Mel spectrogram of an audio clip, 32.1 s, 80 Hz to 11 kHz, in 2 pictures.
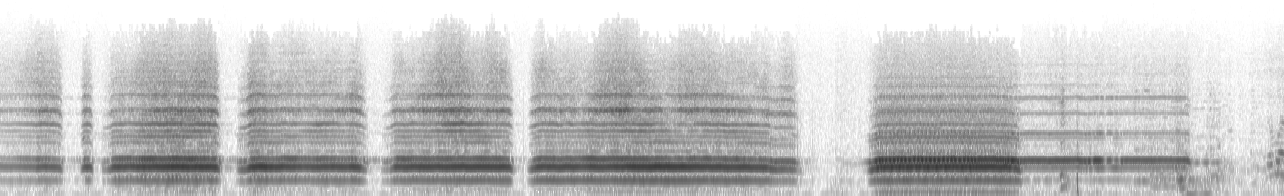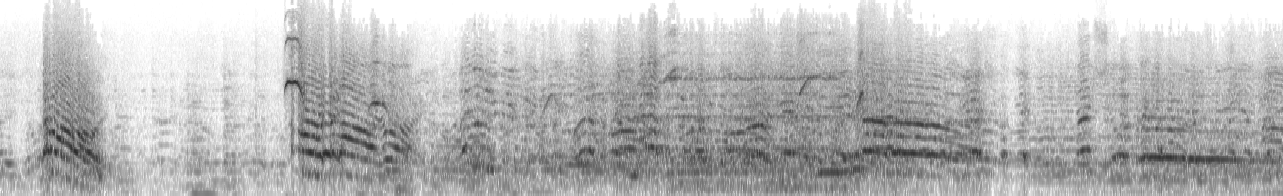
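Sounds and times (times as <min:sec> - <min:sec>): steam whistle blasts: 0:00.0 - 0:10.1, 0:10.8 - 0:15.3, 0:19.6 - 0:21.0, 0:23.7 - 0:28.3, 0:28.9 - 0:32.0.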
